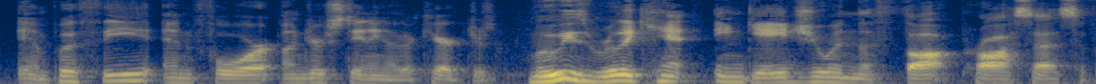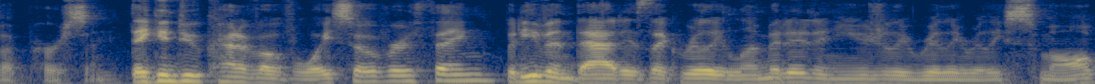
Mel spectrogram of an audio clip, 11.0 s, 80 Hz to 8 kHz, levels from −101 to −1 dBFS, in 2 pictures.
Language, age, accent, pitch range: English, 20-39, American, 100-130 Hz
